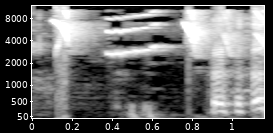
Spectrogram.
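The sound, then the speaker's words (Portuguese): A voice at a zoo imitates a woodpecker call: a shrill squawk, a brief whistled tone, then two more choppy, chattering bursts, loud, with no other talk. “Ei, pica-pau, fala de novo.”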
